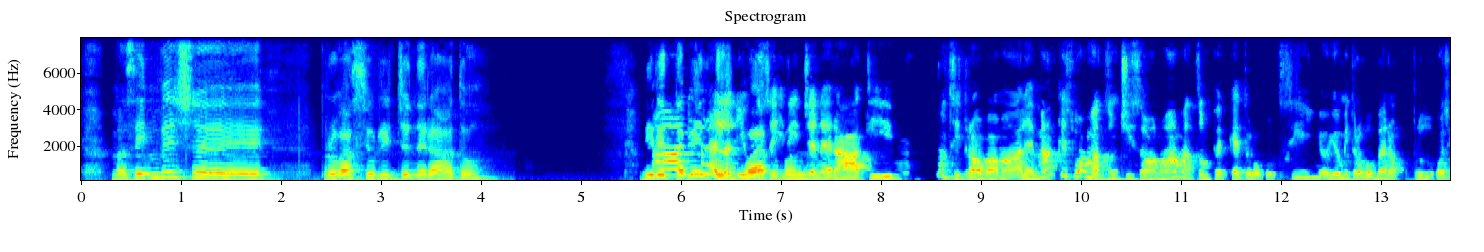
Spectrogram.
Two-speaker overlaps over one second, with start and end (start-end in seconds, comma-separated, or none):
5.7-7.5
